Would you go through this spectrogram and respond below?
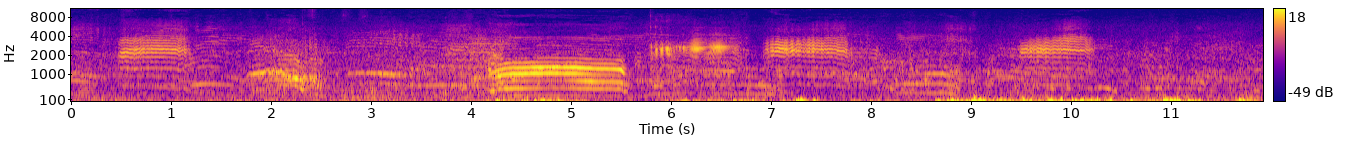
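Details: Crowded fur seal colony at Cape Cross on the Skeleton Coast by the ocean and rocks: loud, drawn-out bleats with strong harmonics, some wavering or dipping, given one after another over low surf rumble.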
